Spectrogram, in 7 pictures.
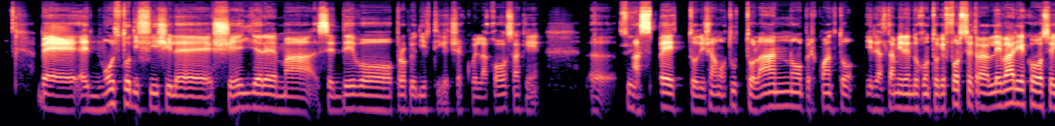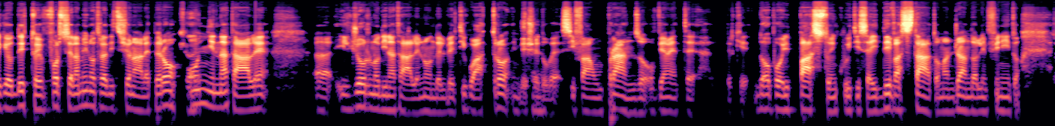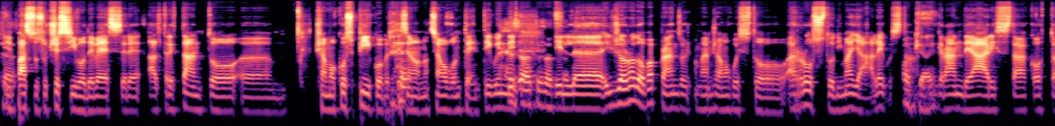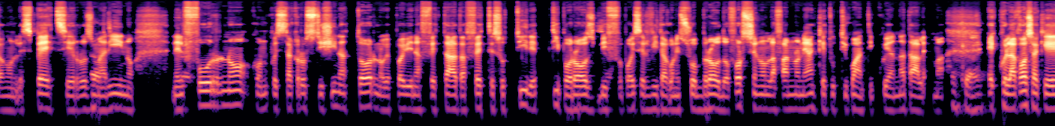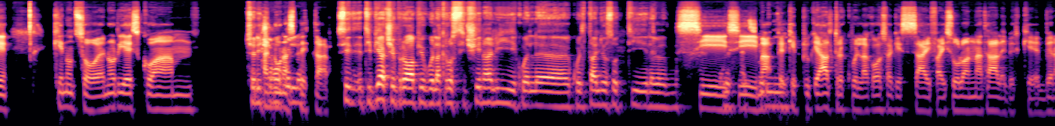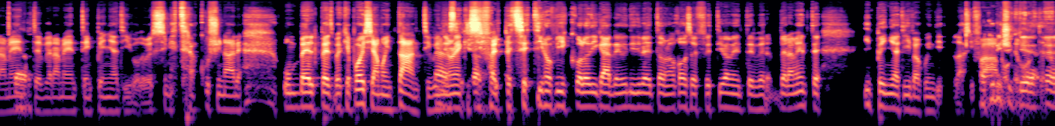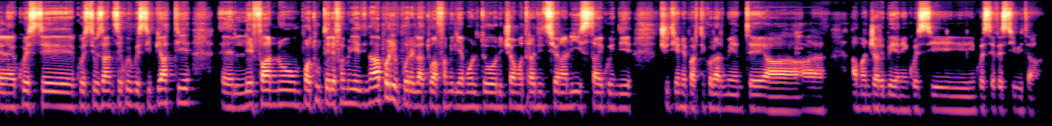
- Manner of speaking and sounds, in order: "proprio" said as "propio"; "diciamo" said as "ciamo"; chuckle; laughing while speaking: "Esatto"; unintelligible speech; lip smack; "Cioè" said as "ceh"; "proprio" said as "propio"; tapping; laughing while speaking: "mettere"; laughing while speaking: "si fa il pezzettino"
- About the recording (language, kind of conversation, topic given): Italian, podcast, Qual è il ruolo delle feste nel legame col cibo?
